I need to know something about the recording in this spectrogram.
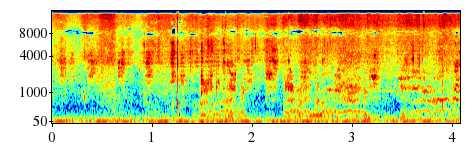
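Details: Four pet Boston Terriers, puppies and an older dog, playing together: low rough grumbles and short whiny vocal bursts come in uneven spurts amid scuffling and a steady low background rumble.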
